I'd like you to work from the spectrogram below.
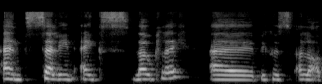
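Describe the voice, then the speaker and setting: Speaking at a fairly slow pace, this woman has a West Midlands accent. Her pitch is fairly high. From West Midlands, England. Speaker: home educating mum, natural skincare founder. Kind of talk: podcast interview.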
